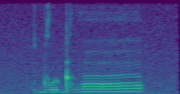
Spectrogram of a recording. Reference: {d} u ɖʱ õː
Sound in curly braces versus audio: correct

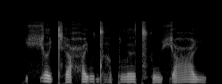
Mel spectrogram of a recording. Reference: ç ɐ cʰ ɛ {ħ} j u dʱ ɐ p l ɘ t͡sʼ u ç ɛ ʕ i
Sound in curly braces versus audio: correct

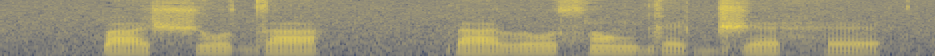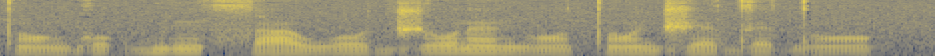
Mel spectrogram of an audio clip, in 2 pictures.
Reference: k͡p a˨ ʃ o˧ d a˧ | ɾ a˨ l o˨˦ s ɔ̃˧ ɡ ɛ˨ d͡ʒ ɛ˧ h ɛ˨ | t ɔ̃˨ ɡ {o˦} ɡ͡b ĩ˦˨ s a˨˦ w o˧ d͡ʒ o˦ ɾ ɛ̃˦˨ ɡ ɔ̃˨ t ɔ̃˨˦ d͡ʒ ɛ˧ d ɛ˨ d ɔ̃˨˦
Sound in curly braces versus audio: incorrect: o˨˦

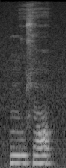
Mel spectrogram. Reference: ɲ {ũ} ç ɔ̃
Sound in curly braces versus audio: incorrect: u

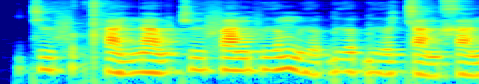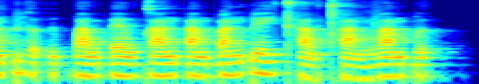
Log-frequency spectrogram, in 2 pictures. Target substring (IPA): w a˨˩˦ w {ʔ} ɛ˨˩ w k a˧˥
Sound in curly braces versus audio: correct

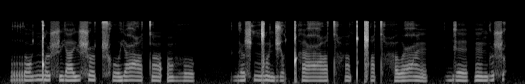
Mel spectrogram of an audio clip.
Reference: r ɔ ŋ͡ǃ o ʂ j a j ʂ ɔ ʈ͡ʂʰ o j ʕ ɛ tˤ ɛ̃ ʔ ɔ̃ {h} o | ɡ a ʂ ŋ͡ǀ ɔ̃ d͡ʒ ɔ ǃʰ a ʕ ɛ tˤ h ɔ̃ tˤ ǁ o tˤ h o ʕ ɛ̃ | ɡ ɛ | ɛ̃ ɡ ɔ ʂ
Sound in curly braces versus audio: incorrect: ɦ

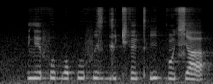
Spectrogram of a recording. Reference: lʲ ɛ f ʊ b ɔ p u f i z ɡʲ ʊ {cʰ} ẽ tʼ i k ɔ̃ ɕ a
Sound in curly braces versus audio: correct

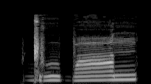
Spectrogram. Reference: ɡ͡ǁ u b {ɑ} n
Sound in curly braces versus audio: correct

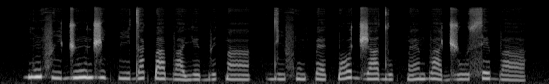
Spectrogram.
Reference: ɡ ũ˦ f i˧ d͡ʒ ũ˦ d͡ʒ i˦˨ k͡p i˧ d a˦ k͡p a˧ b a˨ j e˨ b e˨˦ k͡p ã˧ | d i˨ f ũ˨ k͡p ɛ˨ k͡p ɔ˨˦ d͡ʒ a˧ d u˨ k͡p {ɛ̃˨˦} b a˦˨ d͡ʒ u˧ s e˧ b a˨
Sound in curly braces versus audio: correct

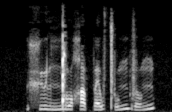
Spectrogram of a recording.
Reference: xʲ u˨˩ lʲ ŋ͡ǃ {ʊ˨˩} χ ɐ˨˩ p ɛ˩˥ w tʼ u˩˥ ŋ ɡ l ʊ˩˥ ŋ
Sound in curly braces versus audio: incorrect: u˨˩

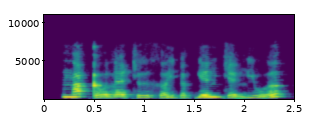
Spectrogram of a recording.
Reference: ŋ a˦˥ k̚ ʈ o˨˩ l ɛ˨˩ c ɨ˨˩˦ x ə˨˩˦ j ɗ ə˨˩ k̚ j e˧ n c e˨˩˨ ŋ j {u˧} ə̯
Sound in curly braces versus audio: incorrect: u˨˩˦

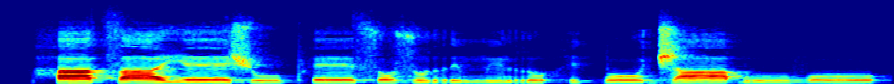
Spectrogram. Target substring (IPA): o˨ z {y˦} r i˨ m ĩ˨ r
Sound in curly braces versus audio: incorrect: u˦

